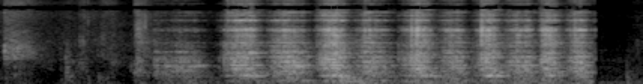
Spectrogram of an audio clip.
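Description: Short back-and-forth scraping strokes of a hand tool on steel angle iron, about three a second, starting about a second and a half in, with the steel ringing.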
